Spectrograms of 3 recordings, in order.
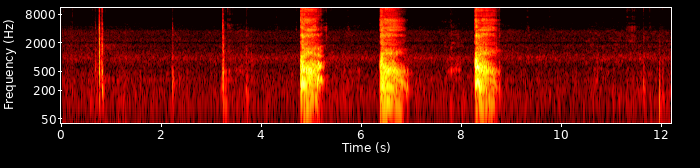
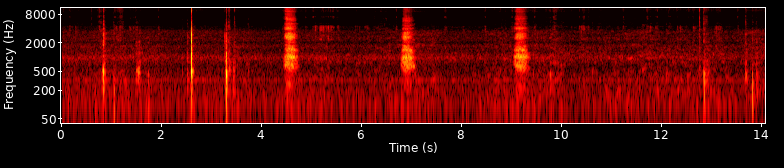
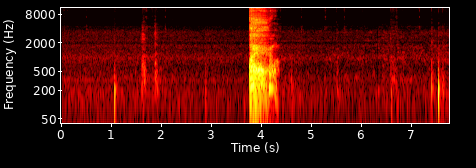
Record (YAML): three_cough_length: 12.2 s
three_cough_amplitude: 28342
three_cough_signal_mean_std_ratio: 0.22
exhalation_length: 14.1 s
exhalation_amplitude: 15435
exhalation_signal_mean_std_ratio: 0.19
cough_length: 7.8 s
cough_amplitude: 21763
cough_signal_mean_std_ratio: 0.2
survey_phase: beta (2021-08-13 to 2022-03-07)
age: 65+
gender: Female
wearing_mask: 'No'
symptom_cough_any: true
symptom_fatigue: true
symptom_fever_high_temperature: true
symptom_headache: true
symptom_change_to_sense_of_smell_or_taste: true
symptom_loss_of_taste: true
symptom_onset: 5 days
smoker_status: Never smoked
respiratory_condition_asthma: false
respiratory_condition_other: false
recruitment_source: Test and Trace
submission_delay: 2 days
covid_test_result: Positive
covid_test_method: RT-qPCR
covid_ct_value: 14.6
covid_ct_gene: N gene
covid_ct_mean: 15.7
covid_viral_load: 7400000 copies/ml
covid_viral_load_category: High viral load (>1M copies/ml)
